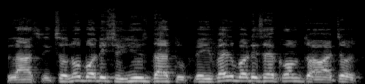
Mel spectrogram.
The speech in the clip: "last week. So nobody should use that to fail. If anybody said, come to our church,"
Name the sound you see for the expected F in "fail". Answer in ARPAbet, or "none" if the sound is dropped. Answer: P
